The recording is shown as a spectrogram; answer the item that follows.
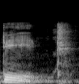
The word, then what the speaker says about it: debt: এটার উচ্চারণ হবে ডেট, মানে এখানে বিটা সাইলেন্ট থাকবে।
